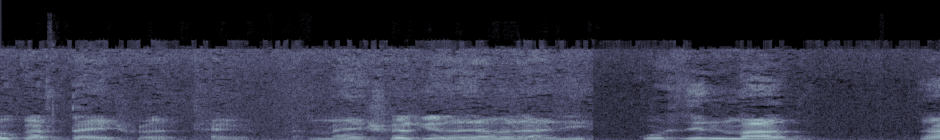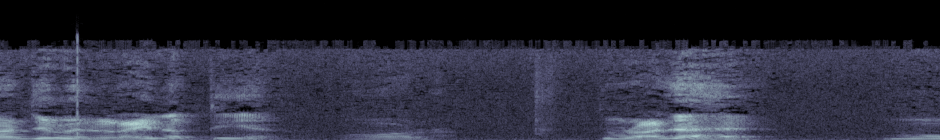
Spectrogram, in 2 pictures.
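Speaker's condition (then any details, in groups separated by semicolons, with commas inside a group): Cerebral palsy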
